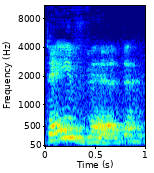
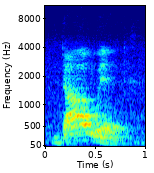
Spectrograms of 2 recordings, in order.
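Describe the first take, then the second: First: The middle consonant is a V sound. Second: The middle consonant is a W sound. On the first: This is the later way of saying it. "the V sound didn't happen until later on" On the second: This is the ancient way of saying it. "the ancient way of speaking this was more of a oo sound"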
